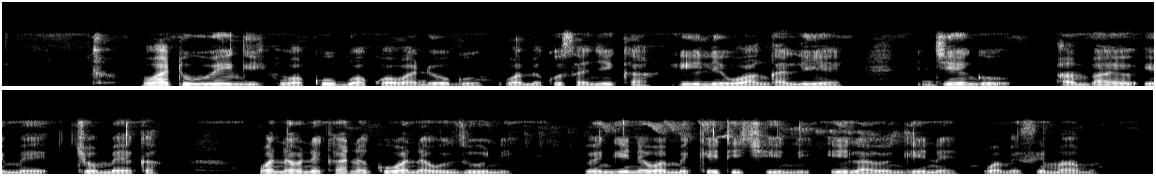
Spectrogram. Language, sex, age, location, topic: Swahili, male, 25-35, Kisumu, health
